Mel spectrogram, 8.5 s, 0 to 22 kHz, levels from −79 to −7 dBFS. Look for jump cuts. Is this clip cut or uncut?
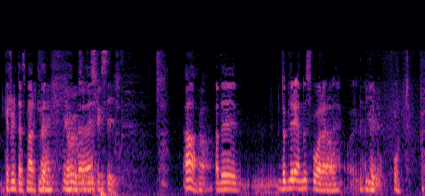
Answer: uncut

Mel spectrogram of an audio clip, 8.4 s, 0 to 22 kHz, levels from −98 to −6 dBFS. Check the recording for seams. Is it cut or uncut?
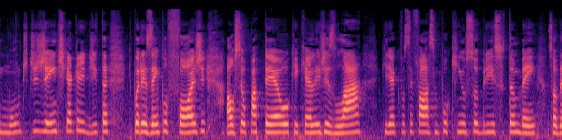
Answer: uncut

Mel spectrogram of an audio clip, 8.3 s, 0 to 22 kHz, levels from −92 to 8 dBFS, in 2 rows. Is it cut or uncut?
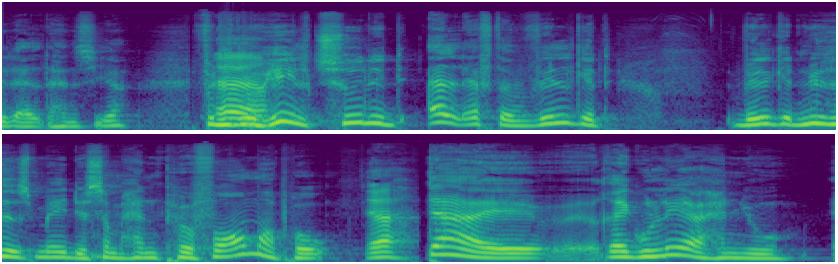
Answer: cut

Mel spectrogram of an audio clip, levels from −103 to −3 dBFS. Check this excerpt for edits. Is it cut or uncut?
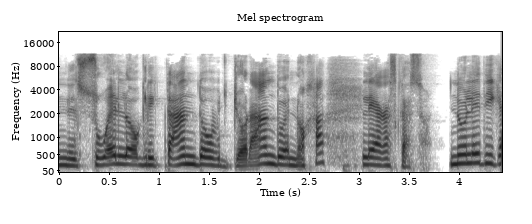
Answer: cut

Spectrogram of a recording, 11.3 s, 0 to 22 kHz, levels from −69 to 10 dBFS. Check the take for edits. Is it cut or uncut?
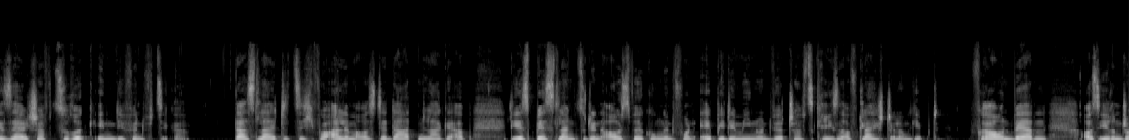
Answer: uncut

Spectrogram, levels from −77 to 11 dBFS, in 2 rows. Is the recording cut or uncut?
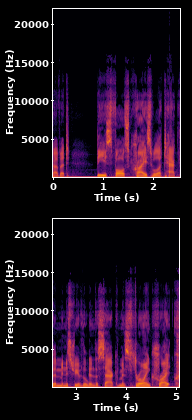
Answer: cut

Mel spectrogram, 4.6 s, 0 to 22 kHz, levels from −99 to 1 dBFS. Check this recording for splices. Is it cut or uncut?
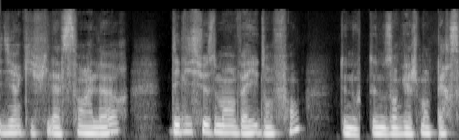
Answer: cut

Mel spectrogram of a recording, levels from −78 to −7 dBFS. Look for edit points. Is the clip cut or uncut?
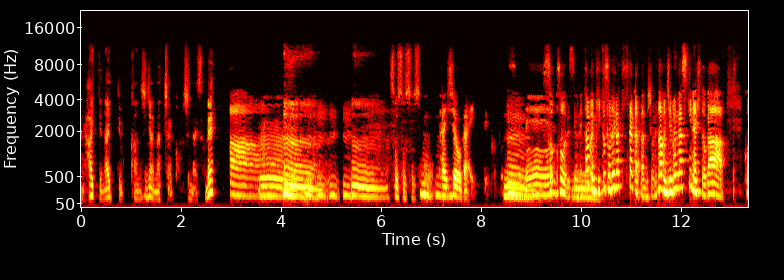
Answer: uncut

